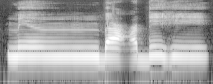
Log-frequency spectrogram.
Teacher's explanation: کلمت بعدہ میں عین ساکن ہے تو ہمیں عین کو ظاہر کرنا ہے. آخر میں ہا کے نیچے کھڑی زیر ہے. · قلب کا معنی ہے بدل دینا، تو ہم نون ساکن کو میم میں بدل کے اور غنہ کے ساتھ یہ حکم کو ادا کریں گے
